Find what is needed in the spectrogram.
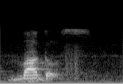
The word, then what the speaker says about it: Magos: He says, Hareze Magos. That's the way I'm pronouncing it. Why am I pronouncing it this way? – Magos. – Because this became a word used both in Latin and in Greek.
